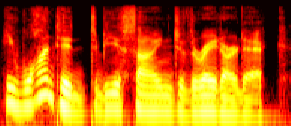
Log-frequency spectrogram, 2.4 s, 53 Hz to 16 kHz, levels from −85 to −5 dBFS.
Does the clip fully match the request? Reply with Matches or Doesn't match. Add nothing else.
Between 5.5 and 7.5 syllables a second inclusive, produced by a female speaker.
Doesn't match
